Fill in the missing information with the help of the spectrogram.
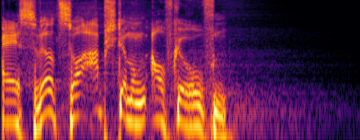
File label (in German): Announcer German Voting Called; Paladins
